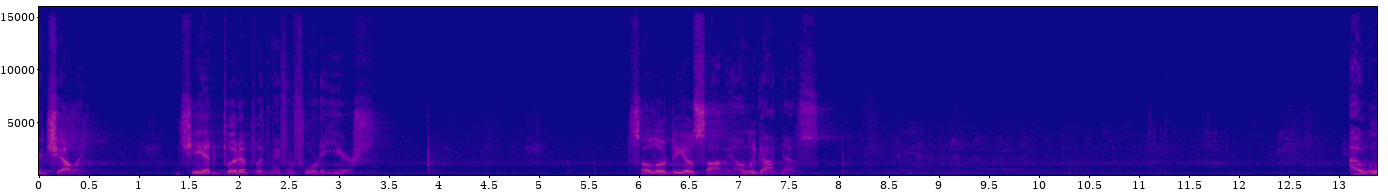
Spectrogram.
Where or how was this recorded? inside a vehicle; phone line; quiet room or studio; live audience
live audience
